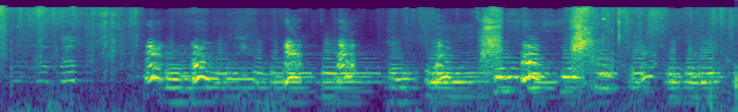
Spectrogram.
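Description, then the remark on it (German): A hunting dog barks and yelps during a driven hunt in woodland with fallen trees, in a rapid, uneven series of loud, high-pitched calls, with a brief pause before the barking resumes and continues to the end. “Da saß der Hund rum, der nächste.”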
